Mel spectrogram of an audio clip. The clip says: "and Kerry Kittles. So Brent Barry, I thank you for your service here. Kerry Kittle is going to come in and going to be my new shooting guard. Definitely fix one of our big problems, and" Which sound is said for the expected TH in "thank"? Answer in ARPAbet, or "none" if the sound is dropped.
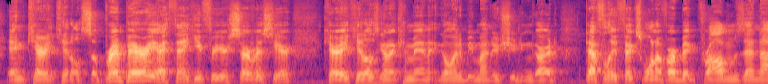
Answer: TH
